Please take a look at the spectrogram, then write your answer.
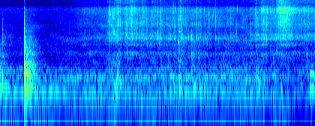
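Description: Onions frying in a pan, browned until reddish, give a steady close sizzle with a sharp clink near the start, and the hiss grows slightly louder toward the end.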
